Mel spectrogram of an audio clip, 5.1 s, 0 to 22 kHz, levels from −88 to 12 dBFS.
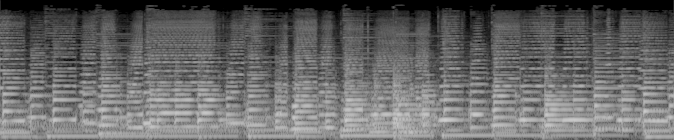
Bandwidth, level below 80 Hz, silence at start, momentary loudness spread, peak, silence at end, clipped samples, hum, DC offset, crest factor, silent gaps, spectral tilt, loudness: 18 kHz; -44 dBFS; 0 s; 4 LU; 0 dBFS; 0 s; under 0.1%; none; under 0.1%; 14 dB; none; -4.5 dB/octave; -14 LUFS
